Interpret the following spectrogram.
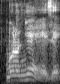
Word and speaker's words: bolognese: In French we would say spaghetti bolognese, and in English it's normally say spaghetti bolognese or something like that. But the typical Italian pronunciation would normally be spaghetti bolognese.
